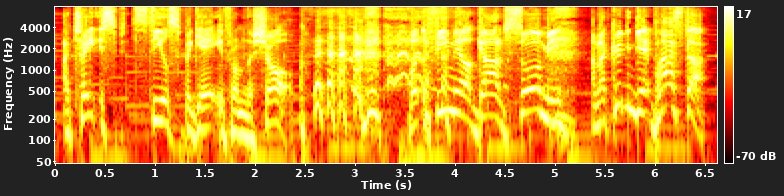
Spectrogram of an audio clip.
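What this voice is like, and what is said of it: Put-on Scottish accent. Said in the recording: “I think I might do it in an English accent. Okay. Maybe a Scottish accent.”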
